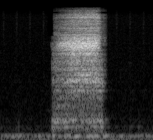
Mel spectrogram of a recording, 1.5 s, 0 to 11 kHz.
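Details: Wild barn owl owlet in nest box, evening of 2 May 2023 at 8:35 pm, while starting to work on a rodent, giving a single harsh hissing screech lasting about half a second over low background hum.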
